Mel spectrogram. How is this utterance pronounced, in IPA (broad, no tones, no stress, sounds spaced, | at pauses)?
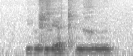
j ʉ z lʲ æ tʰ y ɣ ʉ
